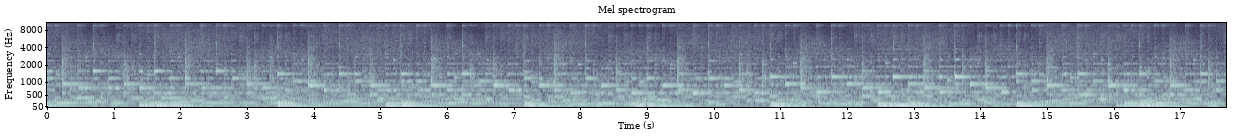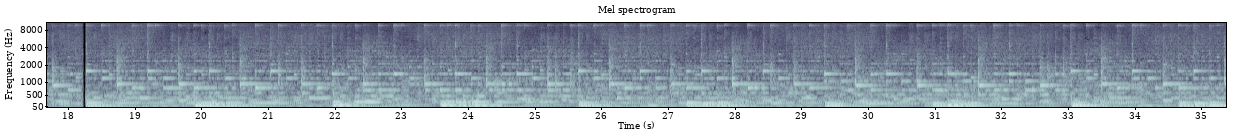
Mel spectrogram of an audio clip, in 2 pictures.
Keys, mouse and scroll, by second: 0.3-1.7 ctrl+middle drag, 1.7 click, 2.0 ctrl+middle click, 2.7 ctrl+middle click, 3.3-5.2 middle drag, 5.2 click, 6.5-8.8 typing, 6.9 click, 7.9 click, 8.8 click, 10.3 r, 10.6 click, 11.8-12.7 typing, 13.8 click, 15.1-17.6 typing, 16.1 click, 18.7 click, 19.8 r, 20.4 click, 20.8 g, 22.7 click, 23.1-24.3 ctrl+middle drag, 24.3 click, 25.0 s, 26.4 y, 27.0 click, 27.3 g, 28.3 click, 28.6-30.5 typing, 29.4 click, 31.7 click, 31.8-35.3 typing, 33.3 click, 35.1 click.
